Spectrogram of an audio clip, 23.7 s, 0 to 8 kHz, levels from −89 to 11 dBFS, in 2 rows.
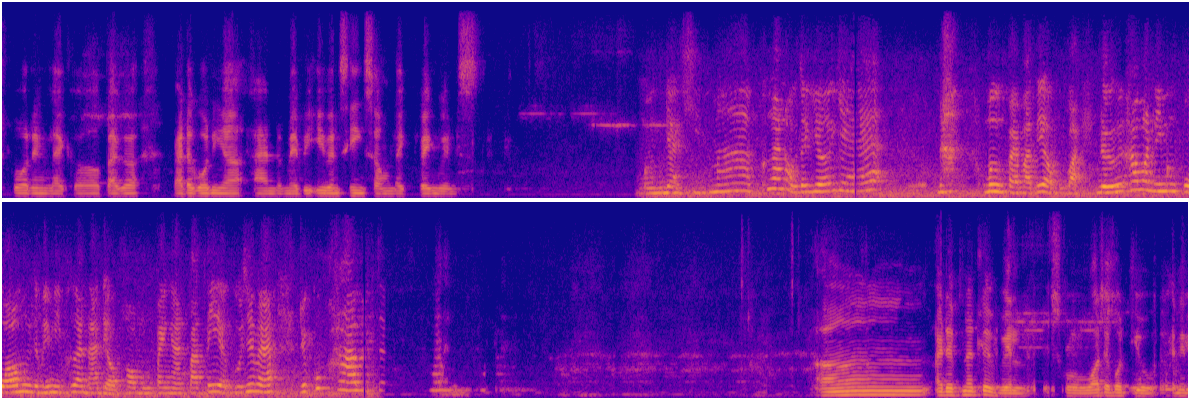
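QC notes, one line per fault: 1.50–1.56, 4.53–5.10, 16.64–17.55, 17.91–20.00, 21.79–23.74: echo leak. A delayed copy of the speech trails the original by about 505 ms. It ranges from barely audible (about 40 dB down) to fairly prominent near the end (about 15 dB down). This is likely far-end loudspeaker pickup that the echo canceller did not fully remove.
8.51–8.59, 15.47–15.51, 22.33–22.38: lost AMR speech frames. Each is a brief dip or warble consistent with a single 20 ms frame concealed by the decoder. It reuses the previous pitch and spectral settings at reduced gain, then recovers with momentary roughness.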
